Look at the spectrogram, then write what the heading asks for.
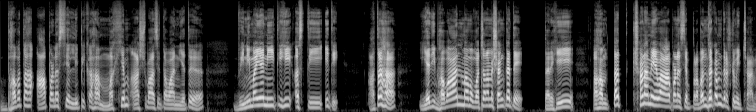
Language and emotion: Sanskrit, angry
